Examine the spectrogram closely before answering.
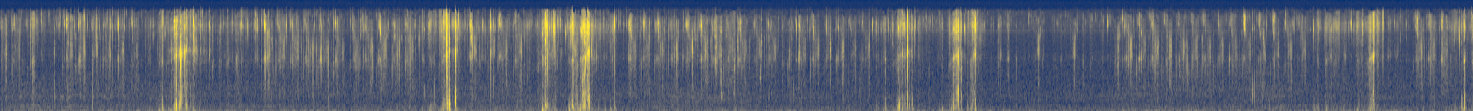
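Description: Two prairie dogs gnawing kernels off a cob of white corn: a steady run of faint crunching clicks, broken by several louder crunches as kernels are bitten off.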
